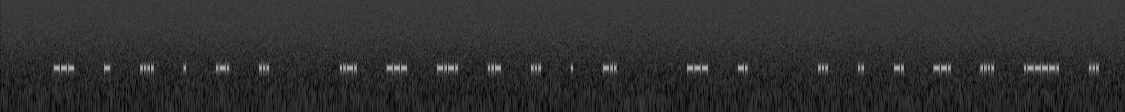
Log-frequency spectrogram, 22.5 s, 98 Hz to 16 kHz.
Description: Morse code, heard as a keyed tone, machine-sent, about 33 wpm, spaced as for 12 wpm, 730 Hz. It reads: OTHERS FOCUSED ON SINGH'S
